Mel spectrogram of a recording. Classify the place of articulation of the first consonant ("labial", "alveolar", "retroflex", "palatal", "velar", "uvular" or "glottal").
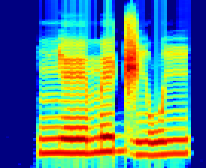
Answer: palatal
